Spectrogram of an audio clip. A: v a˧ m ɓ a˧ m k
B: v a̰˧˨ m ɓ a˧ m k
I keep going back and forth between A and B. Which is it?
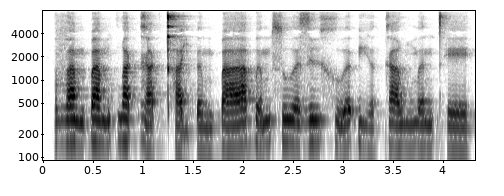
A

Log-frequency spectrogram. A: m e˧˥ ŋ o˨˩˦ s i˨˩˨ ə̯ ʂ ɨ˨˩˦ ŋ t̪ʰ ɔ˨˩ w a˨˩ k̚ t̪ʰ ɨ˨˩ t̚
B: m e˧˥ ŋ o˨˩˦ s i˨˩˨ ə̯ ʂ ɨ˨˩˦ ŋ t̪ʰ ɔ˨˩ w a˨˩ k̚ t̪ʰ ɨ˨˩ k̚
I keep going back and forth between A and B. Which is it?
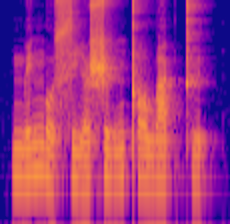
A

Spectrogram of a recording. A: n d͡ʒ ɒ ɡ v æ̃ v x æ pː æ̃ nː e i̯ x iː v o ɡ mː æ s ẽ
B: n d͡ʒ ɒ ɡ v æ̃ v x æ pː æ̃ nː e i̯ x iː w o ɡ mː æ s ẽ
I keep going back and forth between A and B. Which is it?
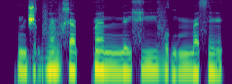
A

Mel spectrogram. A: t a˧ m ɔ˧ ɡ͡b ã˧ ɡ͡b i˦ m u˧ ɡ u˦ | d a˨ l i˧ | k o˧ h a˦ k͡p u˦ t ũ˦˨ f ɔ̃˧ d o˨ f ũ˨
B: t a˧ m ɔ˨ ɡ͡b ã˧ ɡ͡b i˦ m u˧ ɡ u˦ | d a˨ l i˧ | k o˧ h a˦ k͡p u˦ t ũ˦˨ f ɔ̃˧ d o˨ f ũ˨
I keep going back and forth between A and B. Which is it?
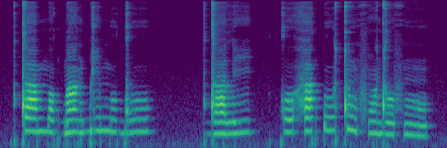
B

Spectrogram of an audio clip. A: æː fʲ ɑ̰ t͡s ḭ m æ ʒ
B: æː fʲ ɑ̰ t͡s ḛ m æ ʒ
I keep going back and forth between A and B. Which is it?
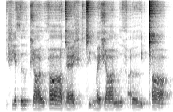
A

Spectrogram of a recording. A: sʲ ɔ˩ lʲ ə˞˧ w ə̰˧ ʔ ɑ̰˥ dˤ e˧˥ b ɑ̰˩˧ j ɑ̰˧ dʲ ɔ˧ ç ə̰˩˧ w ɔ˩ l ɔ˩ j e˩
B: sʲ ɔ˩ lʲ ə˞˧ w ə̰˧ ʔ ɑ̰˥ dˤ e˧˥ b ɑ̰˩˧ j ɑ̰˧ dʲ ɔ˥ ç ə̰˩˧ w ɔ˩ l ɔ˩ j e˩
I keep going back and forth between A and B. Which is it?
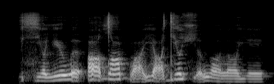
B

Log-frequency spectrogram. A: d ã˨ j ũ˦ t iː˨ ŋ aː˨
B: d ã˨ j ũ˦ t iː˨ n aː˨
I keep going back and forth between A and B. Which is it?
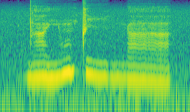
A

